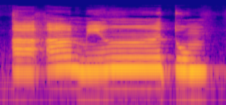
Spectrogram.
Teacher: احفا کا مطلب ہے چھپانا، نون کی آواز کو ناک میں چھپا کر پڑھا جاتا ہے جب ہم احفا کرتے ہیں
